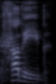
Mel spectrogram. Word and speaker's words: Khabib: Yeah, well, it depends on where you're from as well, because certain people in the States pronounce it Habib, you know.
